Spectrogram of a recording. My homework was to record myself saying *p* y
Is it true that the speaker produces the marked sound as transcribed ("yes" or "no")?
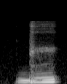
no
